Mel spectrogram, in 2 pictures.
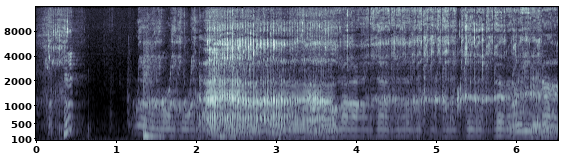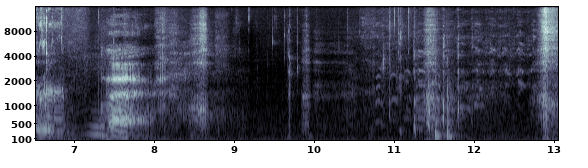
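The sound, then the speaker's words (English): A person gargles chocolate milk: one long, loud, bubbling gargle of about six seconds, followed by a few shorter gurgling bursts and quieter sputters. “You want to gargle it?”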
